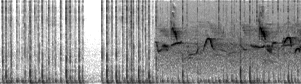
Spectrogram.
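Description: Keyboard typing sound effect: rapid key clicks with a brief break just before two seconds. From about three seconds in, bird whistles and chirps, rising and falling in pitch, sound over the clicking.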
